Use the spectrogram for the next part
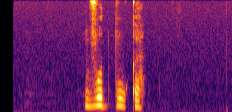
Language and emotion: Russian, neutral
